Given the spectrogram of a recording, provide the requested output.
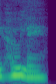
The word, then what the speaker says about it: Hole: The word is pronounced as 2 syllables, with stress on the first, as is implied in The Bat, where the Australian police call him Harry Hole.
